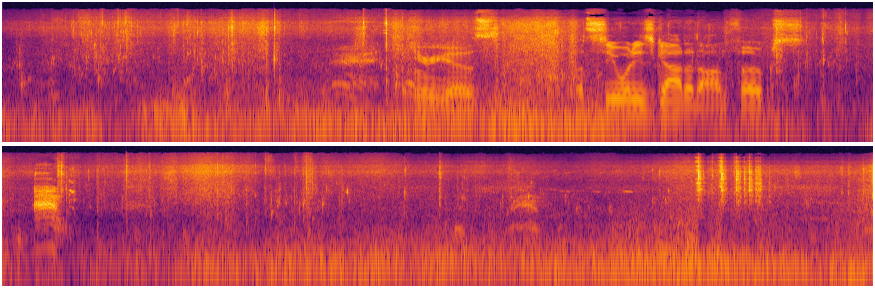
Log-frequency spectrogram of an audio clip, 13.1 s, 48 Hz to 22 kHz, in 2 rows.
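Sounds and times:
wind rumbling on microphone: 0:00.0 - 0:13.0.

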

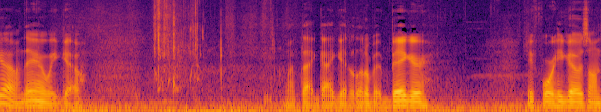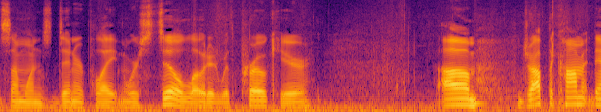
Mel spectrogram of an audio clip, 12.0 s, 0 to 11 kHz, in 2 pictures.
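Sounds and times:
fish splashing into water: 0:01.5 - 0:02.2.

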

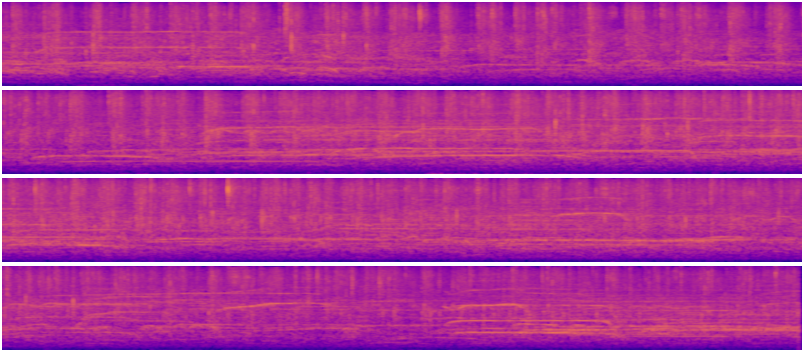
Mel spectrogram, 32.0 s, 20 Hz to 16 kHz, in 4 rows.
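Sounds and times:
shouts and whoops: 0:00.0 - 0:04.3, 0:05.0 - 0:32.0
audience clapping and cheering: 0:00.0 - 0:32.0.

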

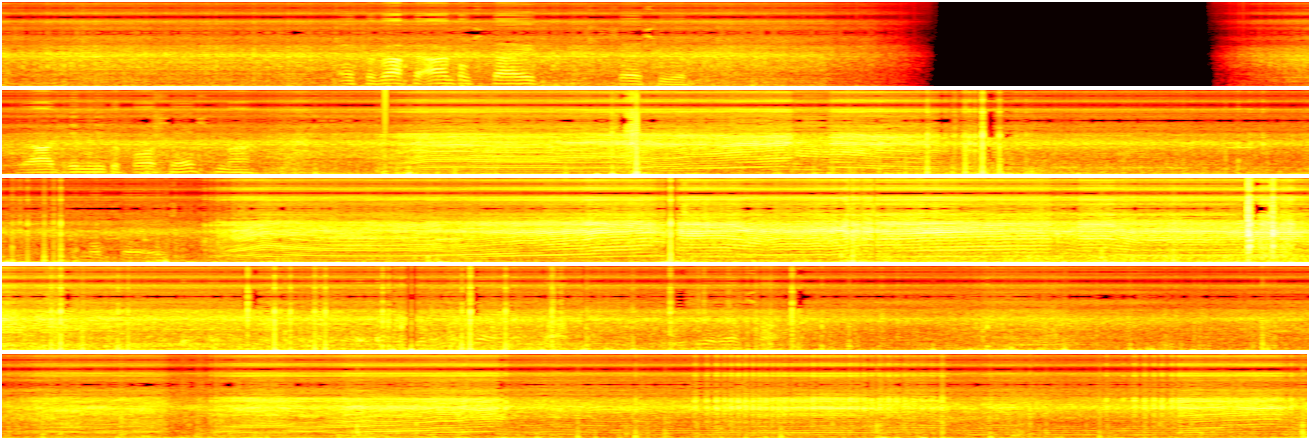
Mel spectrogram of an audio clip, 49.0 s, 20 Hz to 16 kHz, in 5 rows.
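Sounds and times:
moped engine revving: 0:11.1 - 0:18.1, 0:20.5 - 0:49.0.

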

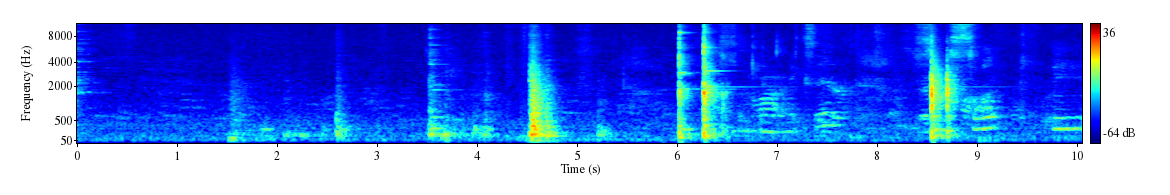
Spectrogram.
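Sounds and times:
glassware clinking: 0:00.0 - 0:00.2, 0:06.0 - 0:06.6.

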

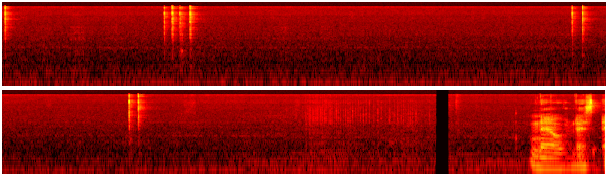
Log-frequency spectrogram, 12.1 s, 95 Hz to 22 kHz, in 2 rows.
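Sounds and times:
faint low hum: 0:00.0 - 0:12.0
computer mouse clicks: 0:01.6 - 0:02.0, 0:05.7 - 0:06.0, 0:07.3 - 0:07.6.

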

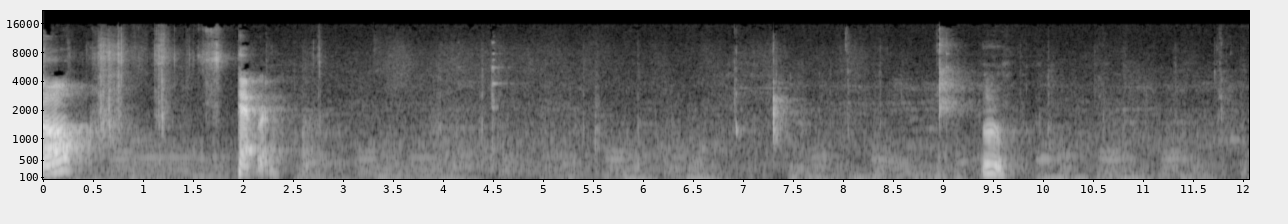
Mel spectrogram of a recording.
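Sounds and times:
quiet background music: 0:00.0 - 0:12.0
spoon clinking glass bowl: 0:04.4 - 0:04.8.

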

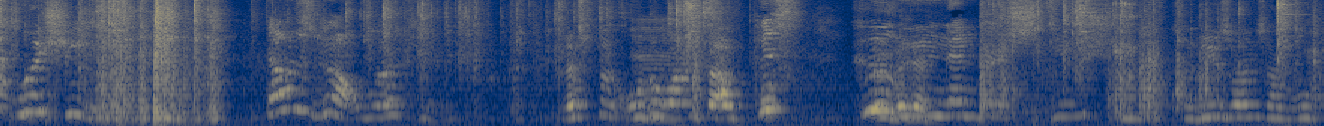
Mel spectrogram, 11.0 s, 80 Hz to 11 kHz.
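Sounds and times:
children talking and exclaiming: 0:00.0 - 0:01.0, 0:02.2 - 0:03.9, 0:04.7 - 0:11.0.

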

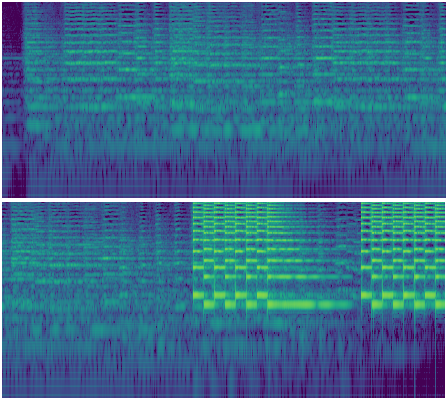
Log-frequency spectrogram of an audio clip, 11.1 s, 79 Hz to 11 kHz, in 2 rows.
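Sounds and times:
background music: 0:00.0 - 0:11.0
electronic chime melody: 0:08.0 - 0:11.0.

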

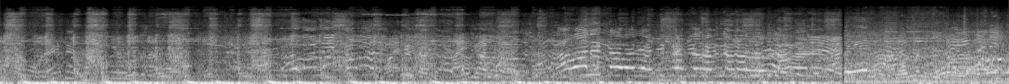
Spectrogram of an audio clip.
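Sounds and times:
loud music with heavy beat: 0:00.0 - 0:08.5
crowd voices: 0:00.0 - 0:10.0
street babble: 0:00.0 - 0:10.0.

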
